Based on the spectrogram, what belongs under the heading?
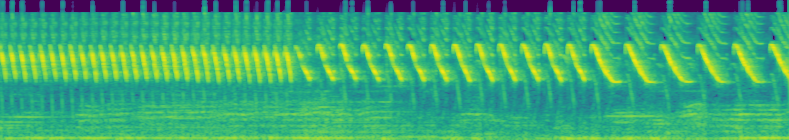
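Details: Canary singing for use as a training recording: a fast rolling trill of high notes for about three seconds, then evenly spaced down-slurred whistles repeated roughly every half second.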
